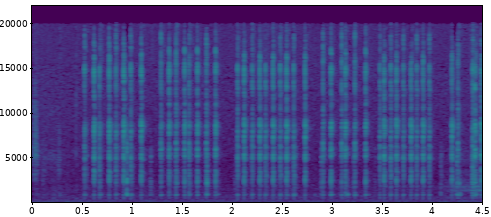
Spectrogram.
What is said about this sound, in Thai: แล้วก็สวิตช์คลิกตัวนี้ใช้เป็น Mechanical นะครับ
